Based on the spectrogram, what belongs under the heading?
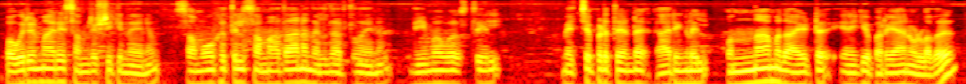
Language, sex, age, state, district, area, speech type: Malayalam, male, 45-60, Kerala, Idukki, rural, spontaneous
